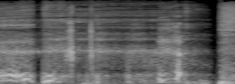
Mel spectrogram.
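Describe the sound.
A voice imitates wheezing with a few breathy, strained gasps and rasping exhalations, faint and separated by short pauses.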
